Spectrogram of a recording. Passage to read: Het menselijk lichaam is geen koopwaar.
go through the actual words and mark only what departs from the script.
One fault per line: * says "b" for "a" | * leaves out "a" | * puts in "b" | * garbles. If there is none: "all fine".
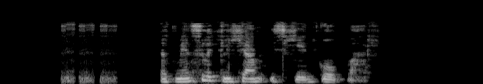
all fine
